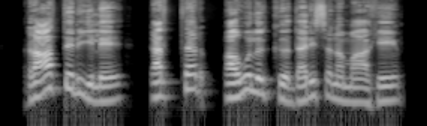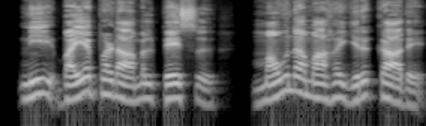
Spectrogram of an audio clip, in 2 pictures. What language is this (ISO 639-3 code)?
tam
